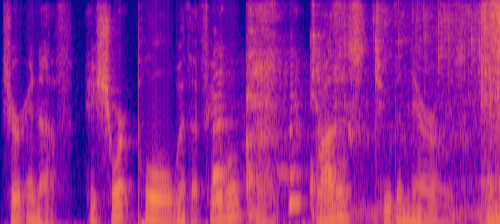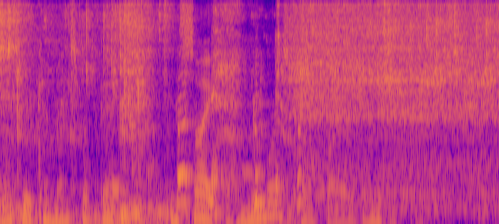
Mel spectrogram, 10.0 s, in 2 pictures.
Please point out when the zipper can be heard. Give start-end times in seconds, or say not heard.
not heard.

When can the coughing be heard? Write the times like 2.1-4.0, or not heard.
2.1-3.5, 6.8-8.1.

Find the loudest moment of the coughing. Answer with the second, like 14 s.
7 s.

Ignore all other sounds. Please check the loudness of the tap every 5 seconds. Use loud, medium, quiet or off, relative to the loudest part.
medium, loud.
